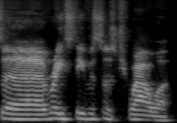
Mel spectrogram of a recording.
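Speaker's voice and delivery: ordinary talk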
